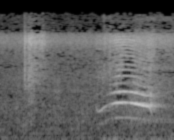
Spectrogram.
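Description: A single short, high animal call, rising and then gently falling in pitch, with a cat-like meowing sound, lasting under a second, near the end.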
